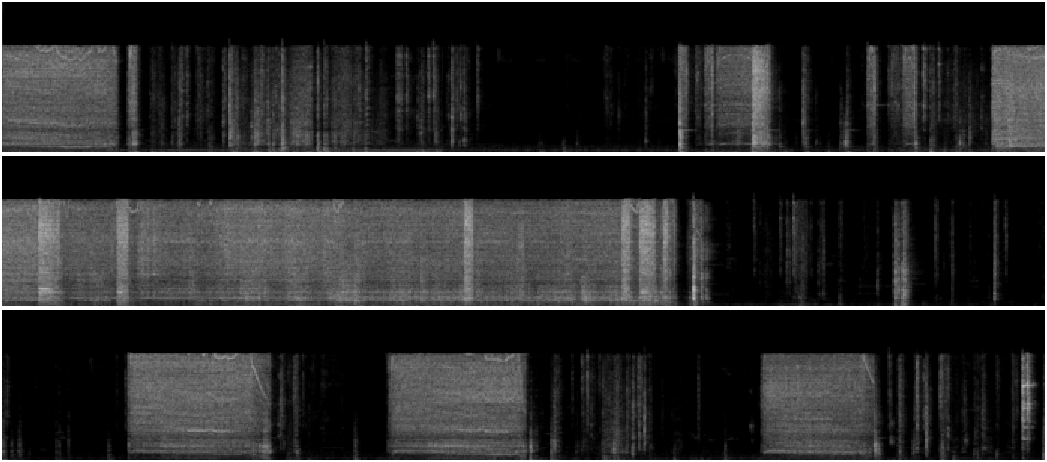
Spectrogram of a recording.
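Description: A power drill whirs as a bit cuts through hard plastic in short bursts.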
